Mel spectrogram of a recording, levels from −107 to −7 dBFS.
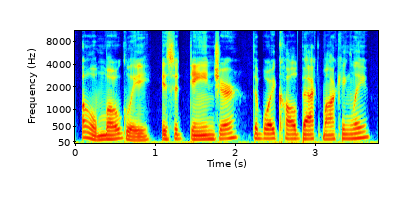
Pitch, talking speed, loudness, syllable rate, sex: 130 Hz, 160 wpm, -20 LUFS, 4.6 syllables/s, male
